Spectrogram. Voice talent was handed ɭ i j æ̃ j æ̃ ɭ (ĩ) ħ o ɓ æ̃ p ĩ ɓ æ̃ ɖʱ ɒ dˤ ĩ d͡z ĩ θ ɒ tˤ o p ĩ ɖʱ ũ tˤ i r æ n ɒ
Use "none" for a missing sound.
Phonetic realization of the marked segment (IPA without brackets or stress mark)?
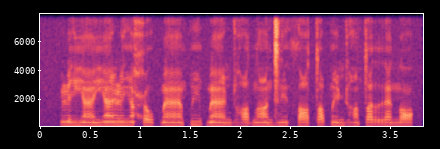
ĩ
